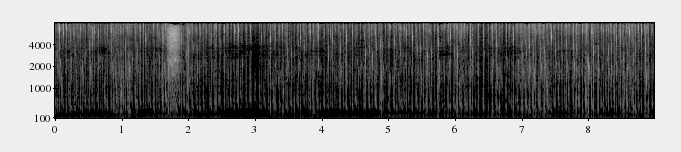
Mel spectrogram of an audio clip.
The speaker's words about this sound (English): I was having a drink of water.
